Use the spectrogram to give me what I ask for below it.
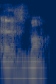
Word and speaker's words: asthma: सो जिसको हम अस्थमा बोलते हैं, वैसे इसकी सही प्रोनाउंसिएशन होती है एज्मा.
